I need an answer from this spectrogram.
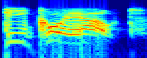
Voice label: throwing decoy, male; player vo; Counter Strike Model Pack; CS:GO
